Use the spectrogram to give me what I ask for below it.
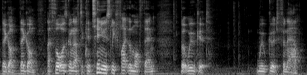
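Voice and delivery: usual speaking voice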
